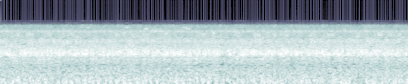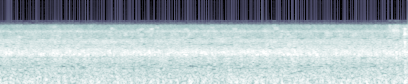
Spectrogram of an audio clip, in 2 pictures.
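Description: Steady, even background hiss with no other sound in it: the recording's noise floor between narrated lines, with no handling of the film rolls audible.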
